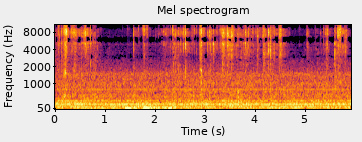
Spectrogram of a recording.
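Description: A metal blade cuts scored cubes off one end of a solid pink bar of soap, giving a steady run of crisp, crunchy crackles with bright ticks. Two duller low thumps stand out near the start, over a constant low hum.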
